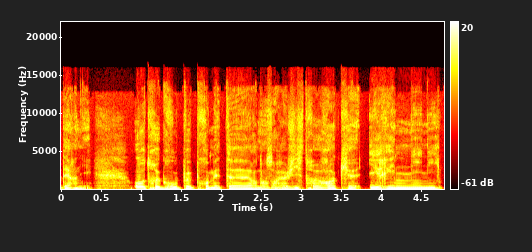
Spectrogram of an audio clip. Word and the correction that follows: Irnini Mons: pardon, j'ai mal prononcé, Irnini Mons, jouait le jeudi dans le hall 3 du Parc Expo.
